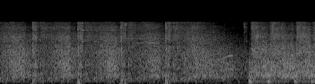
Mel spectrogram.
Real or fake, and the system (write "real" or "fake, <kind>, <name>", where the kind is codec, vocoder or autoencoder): real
